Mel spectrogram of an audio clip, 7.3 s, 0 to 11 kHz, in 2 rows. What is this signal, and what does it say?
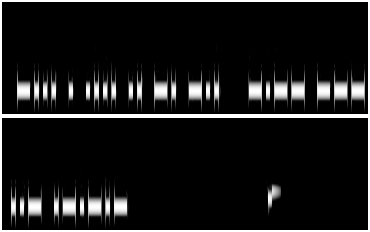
Morse code, heard as a keyed tone, about 28 wpm, 700 Hz. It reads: BEHIND YOU.
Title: Sentences from Top 1000 Words - Review Part 6 - 28wpm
